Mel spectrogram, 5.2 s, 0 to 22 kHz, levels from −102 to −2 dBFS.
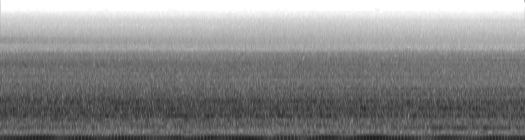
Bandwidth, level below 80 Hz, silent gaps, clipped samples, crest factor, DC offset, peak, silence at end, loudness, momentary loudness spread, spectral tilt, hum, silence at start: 9.2 kHz; -26 dBFS; none; under 0.1%; 14 dB; under 0.1%; -8 dBFS; 0 s; -22 LUFS; 2 LU; -5.5 dB/octave; none; 0 s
